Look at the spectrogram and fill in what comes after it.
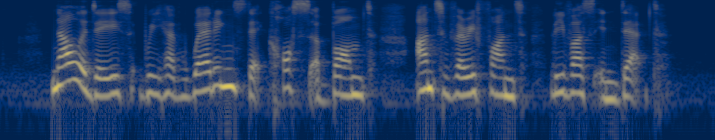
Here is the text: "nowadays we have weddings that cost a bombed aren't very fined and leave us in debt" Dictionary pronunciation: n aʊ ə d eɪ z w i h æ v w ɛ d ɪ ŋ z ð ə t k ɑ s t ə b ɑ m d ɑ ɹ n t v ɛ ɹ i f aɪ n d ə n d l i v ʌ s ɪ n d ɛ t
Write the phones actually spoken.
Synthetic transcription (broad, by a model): n aʊ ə d eɪ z w i h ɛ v w ɛ d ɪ ŋ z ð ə t k ɑ s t ə b ɑ m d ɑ n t v ɛ ɹ i f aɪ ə n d l i v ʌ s ɪ n d ɛ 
